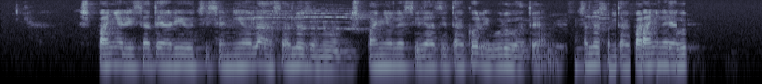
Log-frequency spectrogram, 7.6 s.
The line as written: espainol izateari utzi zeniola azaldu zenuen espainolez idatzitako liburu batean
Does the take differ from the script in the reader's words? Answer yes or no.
yes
